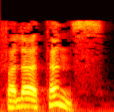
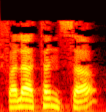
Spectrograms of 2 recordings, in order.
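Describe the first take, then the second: First: The second word ends in a short vowel. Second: The second word ends in a long vowel. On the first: It is a command not to do something. "Nur mit Fatha" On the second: It states that something will not happen. "vergiss nicht heißt nicht fala tansa"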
